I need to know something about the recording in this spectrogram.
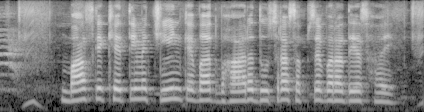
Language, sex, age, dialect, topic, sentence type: Magahi, female, 18-24, Southern, agriculture, statement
